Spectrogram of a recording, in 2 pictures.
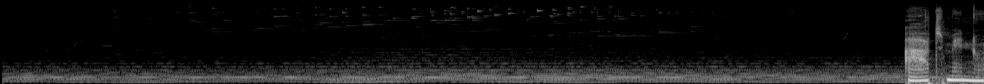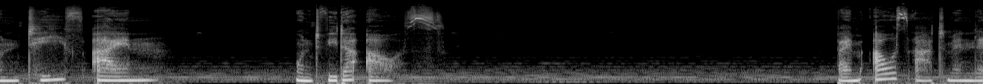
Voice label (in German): Einleitung Relaxing Gedankenklaerung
